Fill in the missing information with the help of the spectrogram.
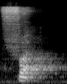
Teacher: Fa ini antara bibir bawah dengan ujung gigi seri atas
